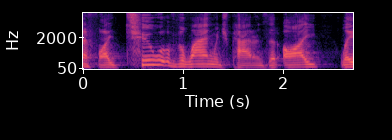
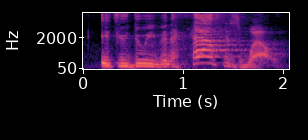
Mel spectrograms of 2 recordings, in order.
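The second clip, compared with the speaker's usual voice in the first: totally sure, unwavering, with swooping tune; 2 semitones higher than usual. Demonstrating a tonal pattern for closing to the program's people, with absolute certainty. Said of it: "absolute certainty".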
